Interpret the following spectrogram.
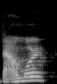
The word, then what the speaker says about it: Bowmore: I say Bowmore. Is it Bowmore? Bowmore. Bowmore. Okay, I'm putting the accent on the wrong part.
